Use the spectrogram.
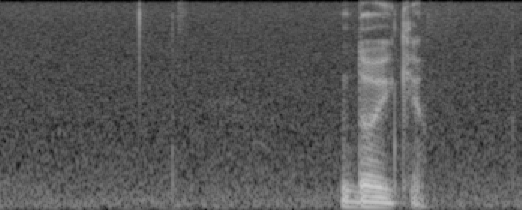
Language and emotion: Russian, neutral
